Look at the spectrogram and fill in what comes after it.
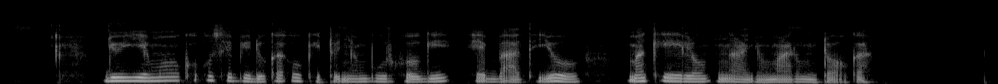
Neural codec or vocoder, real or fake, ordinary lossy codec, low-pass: none; real; Opus, 16 kbps; 7.2 kHz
